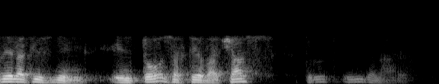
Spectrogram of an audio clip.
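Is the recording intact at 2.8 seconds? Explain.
No. At 2.8 seconds the speech carries tandem speech coding, present across the whole clip. It sounds like three speech codecs in a row, each re-encoding the previous one's degraded output. The result is rough, muffled and warbly, with nothing above about 3.7 kHz.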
